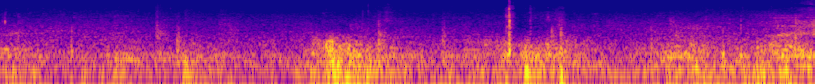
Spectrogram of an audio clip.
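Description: Rain and stormy wind, a steady rushing noise with a low rumble, broken by a couple of sharp clicks about two and a half seconds in.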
